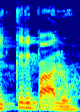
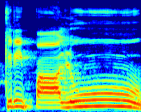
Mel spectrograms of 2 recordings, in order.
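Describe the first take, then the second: First: कृपालु lower with a brief lu; short final u. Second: कृपालु very slow with stretched loo; long final oo. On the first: Teacher giving the correction, कृपालु low with short lu. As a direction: clip the end of कृपालु. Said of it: "छोटा ऊ की मात्रा". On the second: Teacher exaggerating the error, कृपालु with long loo. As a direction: draw out the end of कृपालु. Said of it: "बड़ा ऊ की मात्रा". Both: Shown as a demonstration.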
